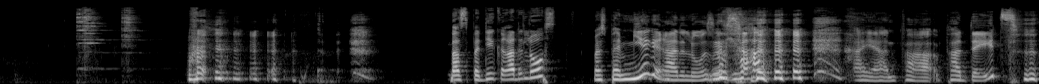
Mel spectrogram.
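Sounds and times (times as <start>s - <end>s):
glasses clinking in a toast: 0.8s - 1.8s
speech: 1.9s - 2.8s, 4.5s - 10.3s
several people laughing: 1.9s - 3.4s, 7.2s - 8.2s.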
